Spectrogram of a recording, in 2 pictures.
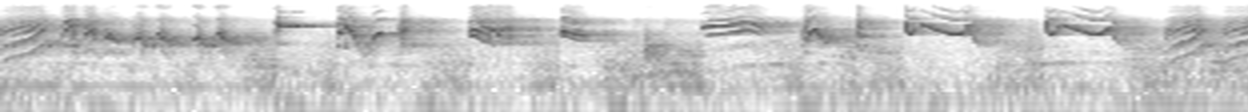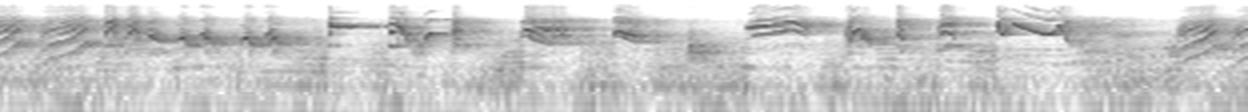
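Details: A caged oriental magpie-robin sings continuously, mixing piercing whistles, buzzy trills and rapid chattering phrases in bursts roughly every second, with no other sounds.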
